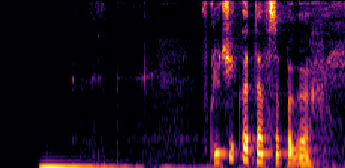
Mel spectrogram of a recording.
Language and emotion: Russian, neutral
